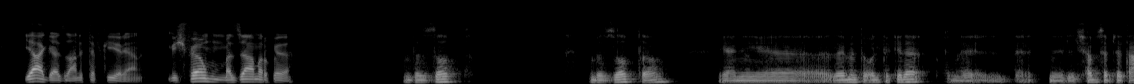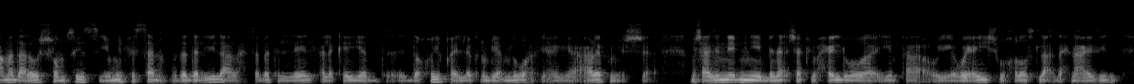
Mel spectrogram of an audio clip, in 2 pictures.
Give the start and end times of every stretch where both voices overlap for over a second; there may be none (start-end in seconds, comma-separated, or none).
none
